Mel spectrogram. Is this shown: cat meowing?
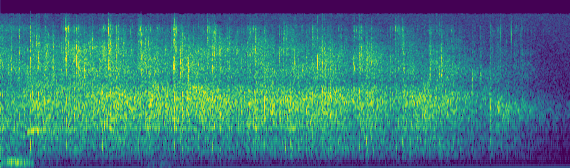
no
